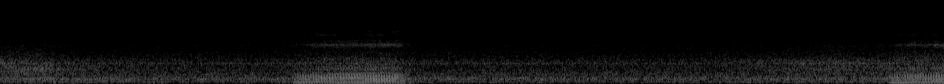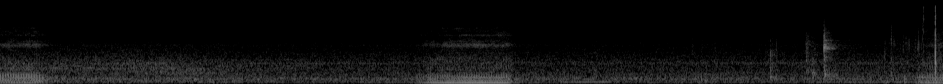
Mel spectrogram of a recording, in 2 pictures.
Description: Lola my cane Corso snores so loud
